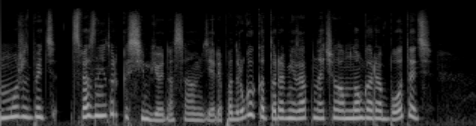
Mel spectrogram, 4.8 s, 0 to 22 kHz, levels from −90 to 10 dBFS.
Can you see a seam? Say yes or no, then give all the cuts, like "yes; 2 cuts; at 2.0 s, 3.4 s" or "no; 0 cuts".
no; 0 cuts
